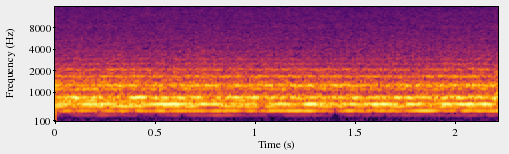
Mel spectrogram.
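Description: Novation Peak/Summit polyphonic synthesizer playing a held ambient pad chord: several steady tones sustained together with a slight waver, recorded straight from the synth.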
